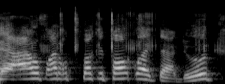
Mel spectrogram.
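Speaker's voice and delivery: very high, dumb, silly, squeaky put-on voice. Imagining a comedian's angry reply to the impression: imitating Bill Burr. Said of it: "Bill's gonna be like".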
